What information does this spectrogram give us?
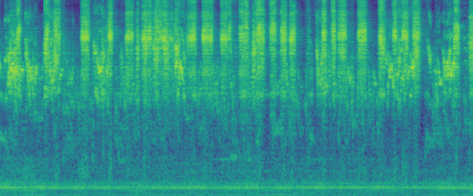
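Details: Budgerigars, a breeding pair kept as pets, chirping continuously: dense high squawky chatter and short tweets overlapping in rapid bursts, with a steady low mechanical hum underneath.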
